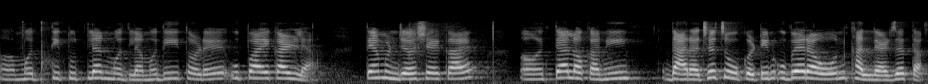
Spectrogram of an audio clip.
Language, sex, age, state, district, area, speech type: Goan Konkani, female, 30-45, Goa, Tiswadi, rural, spontaneous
